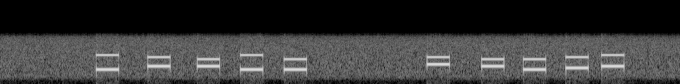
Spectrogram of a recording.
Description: DTMF, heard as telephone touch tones, dialled by hand, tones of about 230 ms. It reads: 38731 07159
